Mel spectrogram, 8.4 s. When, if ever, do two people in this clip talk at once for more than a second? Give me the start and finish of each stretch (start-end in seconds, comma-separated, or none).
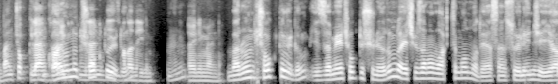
0.6-2.1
